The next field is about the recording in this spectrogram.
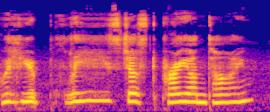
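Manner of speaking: high, begging, imploring pleading tone. Showing a tone not used for saying it's time to pray: pleading. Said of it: "in a pleading tone".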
